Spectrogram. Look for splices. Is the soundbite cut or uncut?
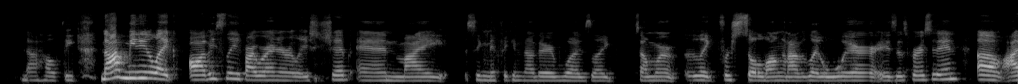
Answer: uncut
